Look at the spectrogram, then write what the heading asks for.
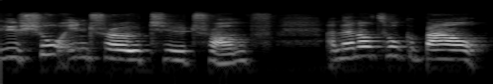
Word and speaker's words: TRUMPF: So um Trump is a 100year-old family company. Please remember to pronounce the F.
